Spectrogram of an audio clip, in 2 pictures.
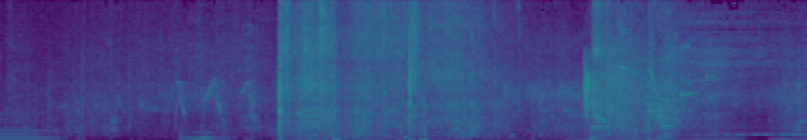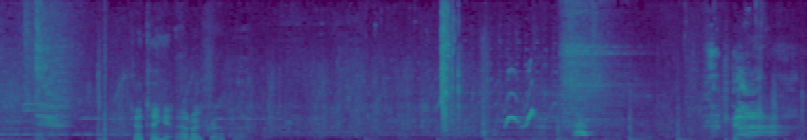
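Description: Water splashes under running feet.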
